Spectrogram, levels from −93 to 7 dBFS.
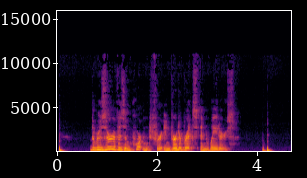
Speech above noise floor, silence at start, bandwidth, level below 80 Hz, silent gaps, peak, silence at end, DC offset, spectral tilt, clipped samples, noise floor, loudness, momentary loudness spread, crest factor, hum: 42 dB; 0.05 s; 11.5 kHz; -38 dBFS; none; -4 dBFS; 0.4 s; under 0.1%; -8 dB/octave; under 0.1%; -61 dBFS; -20 LUFS; 10 LU; 18 dB; none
